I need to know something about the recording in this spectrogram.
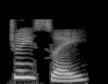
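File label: "追随", Mandarin Chinese; chinese-flashcards; hsk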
